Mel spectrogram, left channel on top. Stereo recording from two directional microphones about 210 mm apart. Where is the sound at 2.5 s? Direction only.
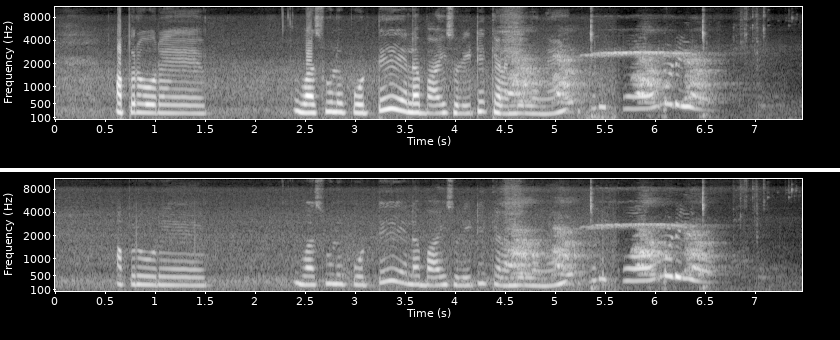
35° left (ahead or behind).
